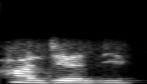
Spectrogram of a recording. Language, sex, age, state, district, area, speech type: Punjabi, male, 18-30, Punjab, Muktsar, urban, conversation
